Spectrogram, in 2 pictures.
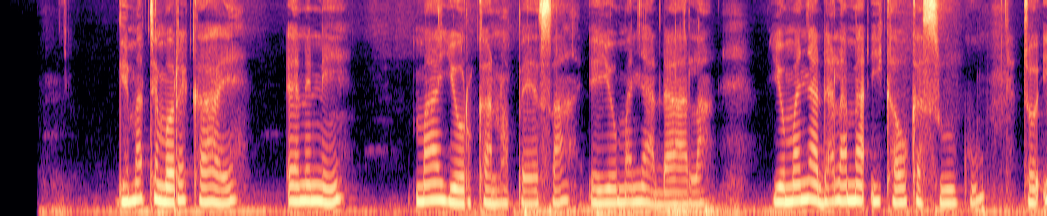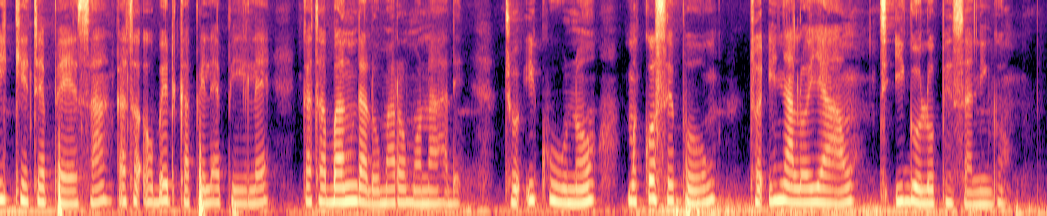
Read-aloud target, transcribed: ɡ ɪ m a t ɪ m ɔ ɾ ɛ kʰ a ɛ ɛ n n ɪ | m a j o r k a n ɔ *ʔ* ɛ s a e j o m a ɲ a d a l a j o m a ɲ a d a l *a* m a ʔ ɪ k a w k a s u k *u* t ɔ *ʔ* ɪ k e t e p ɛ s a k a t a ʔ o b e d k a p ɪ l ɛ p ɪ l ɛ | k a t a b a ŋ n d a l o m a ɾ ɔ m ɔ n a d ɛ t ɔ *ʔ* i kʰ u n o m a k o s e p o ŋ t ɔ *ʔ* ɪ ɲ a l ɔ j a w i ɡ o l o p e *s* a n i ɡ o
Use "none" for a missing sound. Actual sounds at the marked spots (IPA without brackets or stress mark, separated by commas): p, a, u, ʔ, ʔ, ʔ, s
